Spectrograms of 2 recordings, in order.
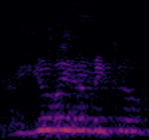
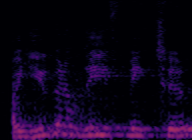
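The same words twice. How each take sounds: First: Higher, frustrated pleading question; frustrated, in anger. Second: Said in the usual way. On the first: Shown as a demonstration. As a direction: throw the question out in exasperation. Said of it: "He could have said it in anger". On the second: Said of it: "he could have said it frustrated".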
